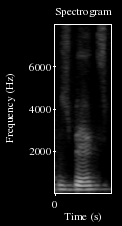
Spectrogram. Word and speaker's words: Uzbeks: And after them goes Uzbeks. Am I right? Uzbeks pronouncing it? Mm-hmm. Yes.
